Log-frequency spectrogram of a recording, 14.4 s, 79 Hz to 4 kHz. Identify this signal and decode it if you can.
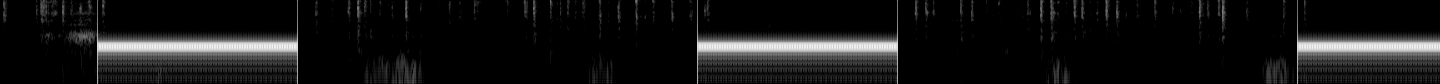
Ringback tone (North America), 440 + 480 Hz.
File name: CENTRAL MAERSK / out andres.rdzmsk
